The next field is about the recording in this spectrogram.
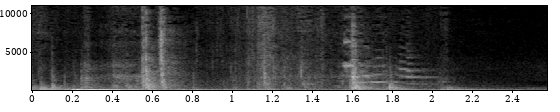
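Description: A pantry door is opened close by, starting with a low thunk, then scraping and rattling movement and a second clatter before the sound dies away into quiet.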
